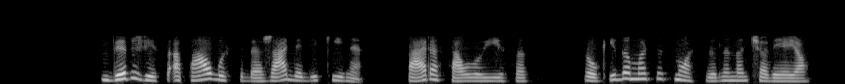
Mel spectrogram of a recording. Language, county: Lithuanian, Kaunas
